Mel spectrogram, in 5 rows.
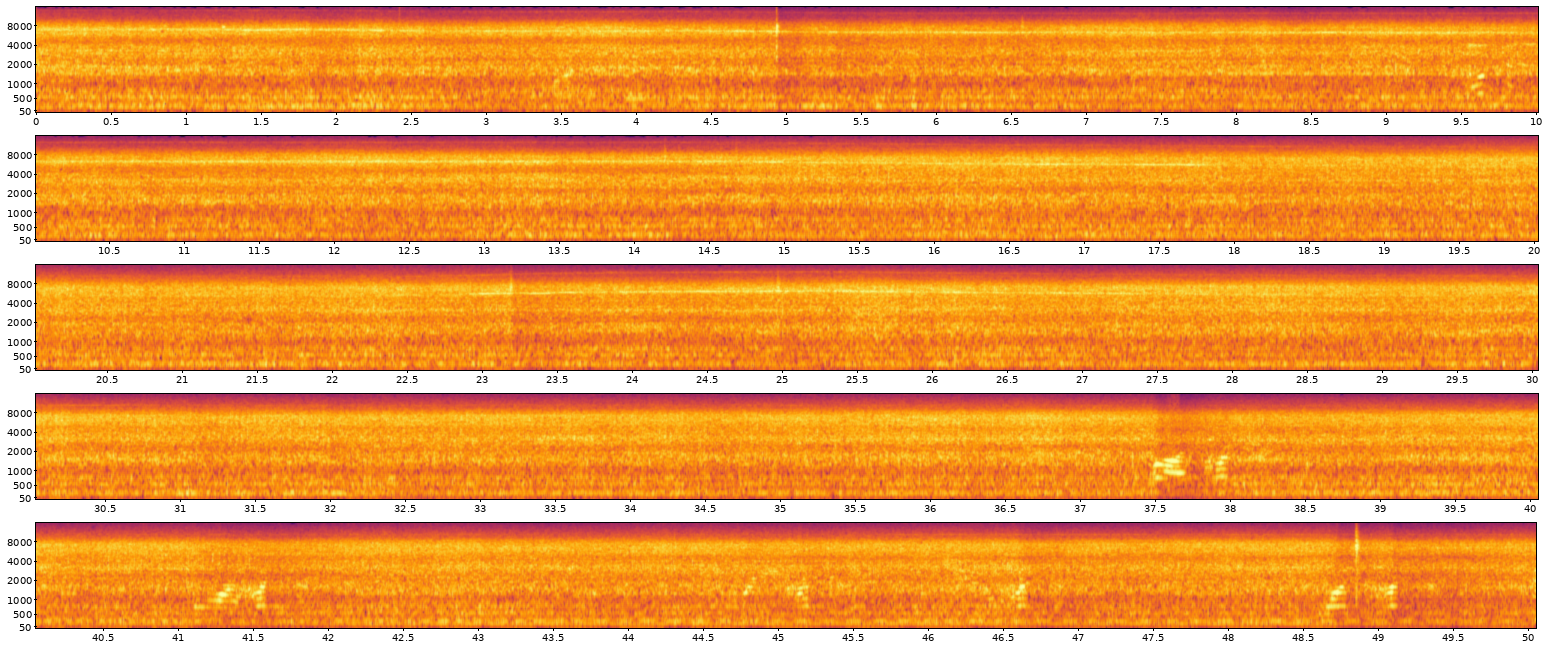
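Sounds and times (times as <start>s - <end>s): airplane engine and propeller drone: 0.0s - 50.0s
faint high whine: 0.0s - 50.0s.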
